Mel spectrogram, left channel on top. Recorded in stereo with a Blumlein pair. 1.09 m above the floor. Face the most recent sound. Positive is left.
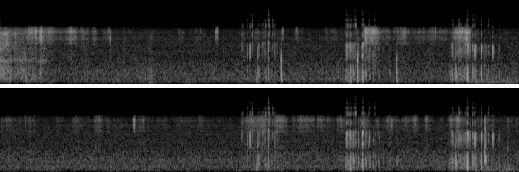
turn(degrees=-5)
